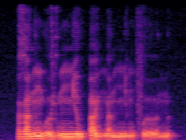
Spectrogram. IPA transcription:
ɣ a˧˥ n ŋ u˨˩ ə̯ j u˧ ŋ ɲ e˧˥ w ʔ a˨˩ j ŋ a˨˩˨ n ɲ ə˨˩ ŋ f əː˨˩˨ n

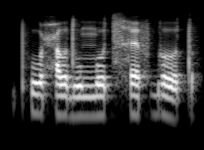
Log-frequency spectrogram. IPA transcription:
pʰ u ħ ɤ d u m ʊ t͡sʰ ɛ f ɡ ɤ t

